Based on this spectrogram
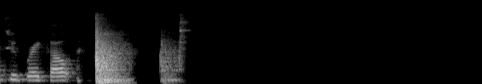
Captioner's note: gavel bangs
